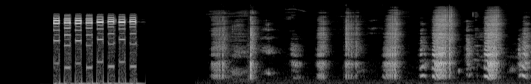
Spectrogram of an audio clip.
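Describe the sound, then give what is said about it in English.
A quick run of about seven shrill squeaks, then a pause and a string of uneven, scratchy creaks and rubs, fairly loud, from a squeaky chair shifting under someone's weight. “I can hear your chair.”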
